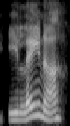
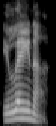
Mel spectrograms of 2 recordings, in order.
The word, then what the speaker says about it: Elena: within the sport also my name is pronounced like elaine but with an a at the end there you go elena i got it all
